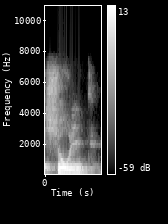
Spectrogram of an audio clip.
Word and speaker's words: Schuld: En alemán la palabra Schuld, que se escribe S-C-H-U-L-D, Schuld, eh, que se utiliza para hablar de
